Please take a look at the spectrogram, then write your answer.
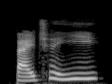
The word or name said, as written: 衬衣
